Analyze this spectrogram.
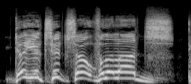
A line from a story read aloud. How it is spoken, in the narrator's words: shout sexist remarks at young women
